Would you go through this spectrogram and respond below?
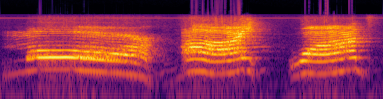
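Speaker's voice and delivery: high, loud, greedy wail with stretched words. Acted. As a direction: bellow it over and over, drawn out. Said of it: "And he still cried".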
